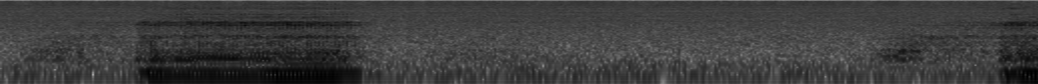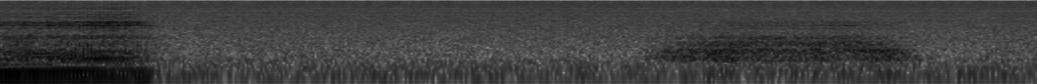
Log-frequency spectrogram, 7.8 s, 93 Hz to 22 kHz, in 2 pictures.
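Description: Loud, low rattling snores on the in-breath, about 20 breaths a minute, with softer out-breaths between.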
